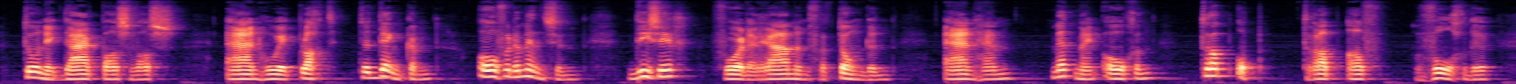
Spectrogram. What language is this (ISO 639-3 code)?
nld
